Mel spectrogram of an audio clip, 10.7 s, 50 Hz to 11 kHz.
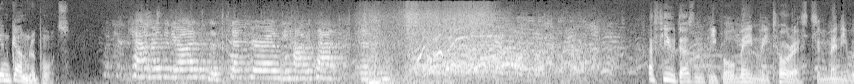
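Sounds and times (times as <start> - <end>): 
speech: 0.0 - 1.0, 1.7 - 6.0, 8.1 - 10.6
murmur of crowd voices: 1.3 - 10.6
killer whale splashing in aquarium pool: 4.4 - 7.5
faint rising calls: 5.0 - 7.6
laughter: 5.2 - 10.6.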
